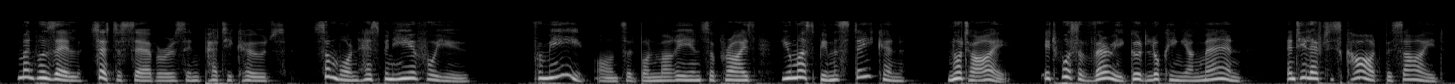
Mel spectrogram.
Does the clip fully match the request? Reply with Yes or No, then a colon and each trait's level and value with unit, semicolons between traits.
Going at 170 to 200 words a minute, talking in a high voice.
Yes: average, 190 wpm; high, 205 Hz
